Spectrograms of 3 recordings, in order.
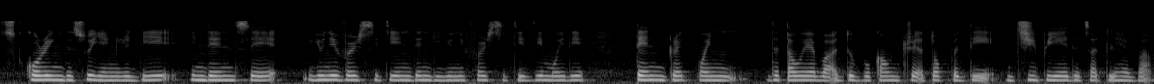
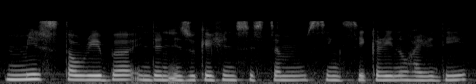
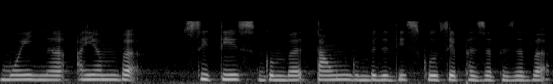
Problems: none marked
